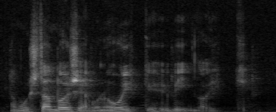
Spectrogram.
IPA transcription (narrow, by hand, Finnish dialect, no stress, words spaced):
mæ muistɑn toisi ɑeʋo ne oikːe hyʋiˑŋ ɡ̊ɑikːi̥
